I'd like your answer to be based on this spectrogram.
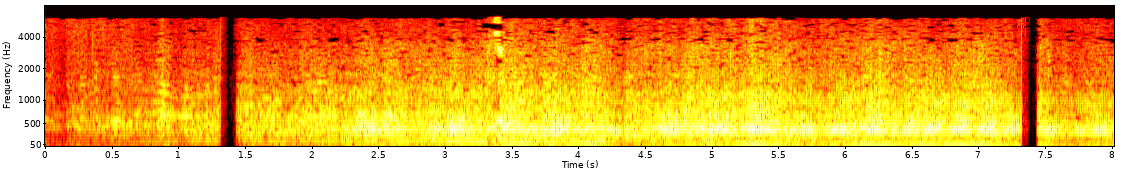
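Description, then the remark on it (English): A loud, steady roar of a swift airliner's engines droning overhead as it passes over the airfield by the passenger terminal and comes in to land, thick with low rumbling hum, swelling slightly midway and briefly cutting out twice. “Leaving his plane in the hangar, he has walked down to the passenger terminal just as a swift airliner roars over the field and prepares to land.”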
